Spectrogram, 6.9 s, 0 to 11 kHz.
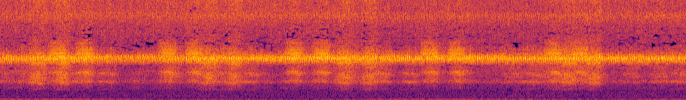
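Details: Common true katydids calling after dark in an Ozarks deciduous forest, Eastern U.S., July 2013 under a half moon; rhythmic rasping pulses grouped in short clusters sit above an unbroken high insect buzz and a faint low hum.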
